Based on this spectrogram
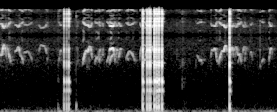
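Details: Newly arrived turkey poults, twenty in a farm nursery, keep up a run of arched whistled peeps while three loud thumps and a burst of scratching cut across them.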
